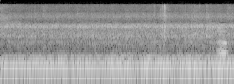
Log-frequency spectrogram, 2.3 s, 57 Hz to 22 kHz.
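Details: 1949 Chevrolet Deluxe 4-door, first run of a replacement engine swapped in for the locked-up original, no exhaust fitted. Steady, even idle with loud open rumble, runs smoothly with no knocks or misses; normal idle.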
